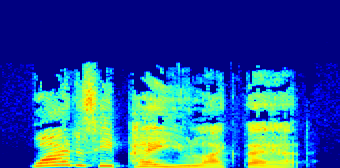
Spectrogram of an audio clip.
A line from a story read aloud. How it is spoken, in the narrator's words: I asked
